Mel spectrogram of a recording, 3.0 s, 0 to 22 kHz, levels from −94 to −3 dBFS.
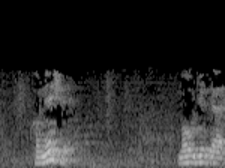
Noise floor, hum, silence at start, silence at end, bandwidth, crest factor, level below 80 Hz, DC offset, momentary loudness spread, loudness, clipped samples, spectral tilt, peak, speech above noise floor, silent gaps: -53 dBFS; none; 0 s; 0 s; 4.2 kHz; 18 dB; -62 dBFS; under 0.1%; 24 LU; -33 LUFS; under 0.1%; -6 dB/octave; -18 dBFS; 22 dB; none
